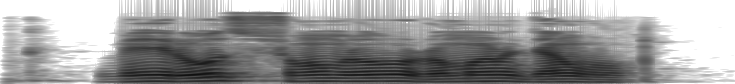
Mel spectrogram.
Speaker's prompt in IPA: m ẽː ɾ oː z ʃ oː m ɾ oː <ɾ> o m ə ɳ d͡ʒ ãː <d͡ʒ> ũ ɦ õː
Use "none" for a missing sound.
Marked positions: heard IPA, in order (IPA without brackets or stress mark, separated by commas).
ɾ, none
